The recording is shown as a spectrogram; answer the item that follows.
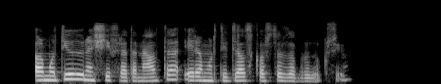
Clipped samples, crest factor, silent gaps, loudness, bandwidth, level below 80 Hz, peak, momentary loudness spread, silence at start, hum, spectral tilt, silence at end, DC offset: under 0.1%; 18 dB; none; -19 LUFS; 7.4 kHz; -60 dBFS; -2 dBFS; 15 LU; 0.35 s; none; -6.5 dB/octave; 0.9 s; under 0.1%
